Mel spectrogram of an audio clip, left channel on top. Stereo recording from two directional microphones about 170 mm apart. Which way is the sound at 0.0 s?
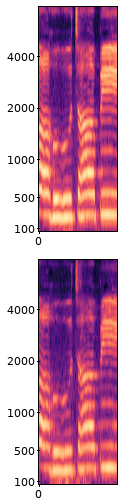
30° left (ahead or behind).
